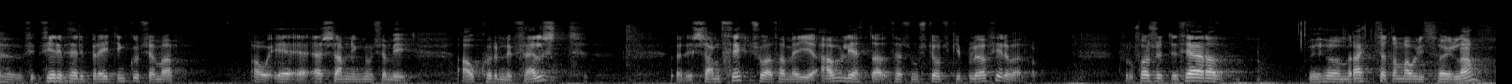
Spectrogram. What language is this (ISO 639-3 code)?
isl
